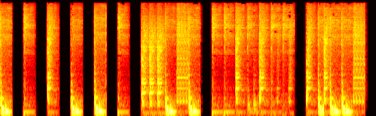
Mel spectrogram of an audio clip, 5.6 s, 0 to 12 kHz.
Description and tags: break beats loops 170
170, break, loops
